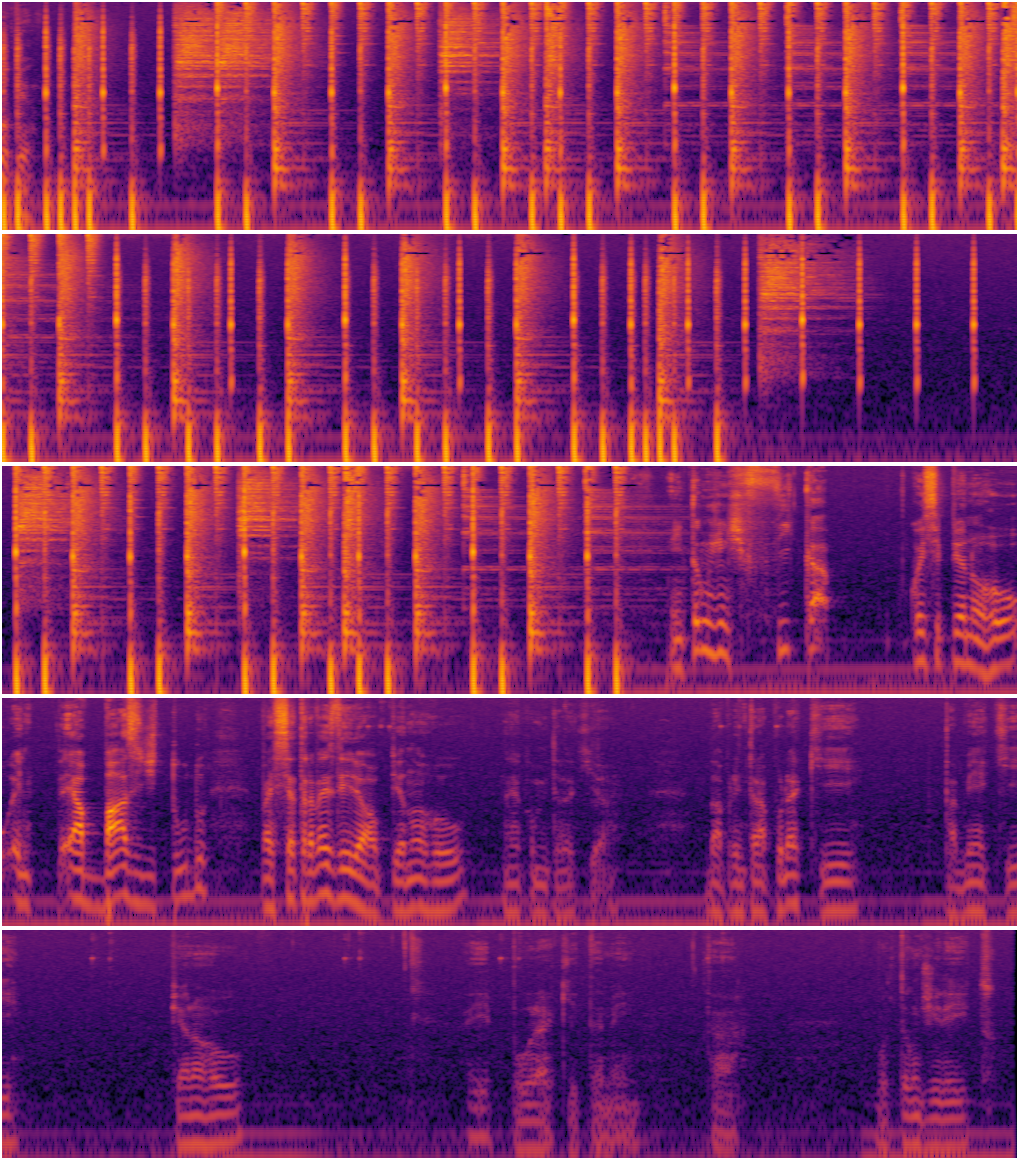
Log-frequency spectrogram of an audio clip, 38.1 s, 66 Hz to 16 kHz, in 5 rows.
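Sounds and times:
programmed drum beat loop: 0.0 - 20.5.

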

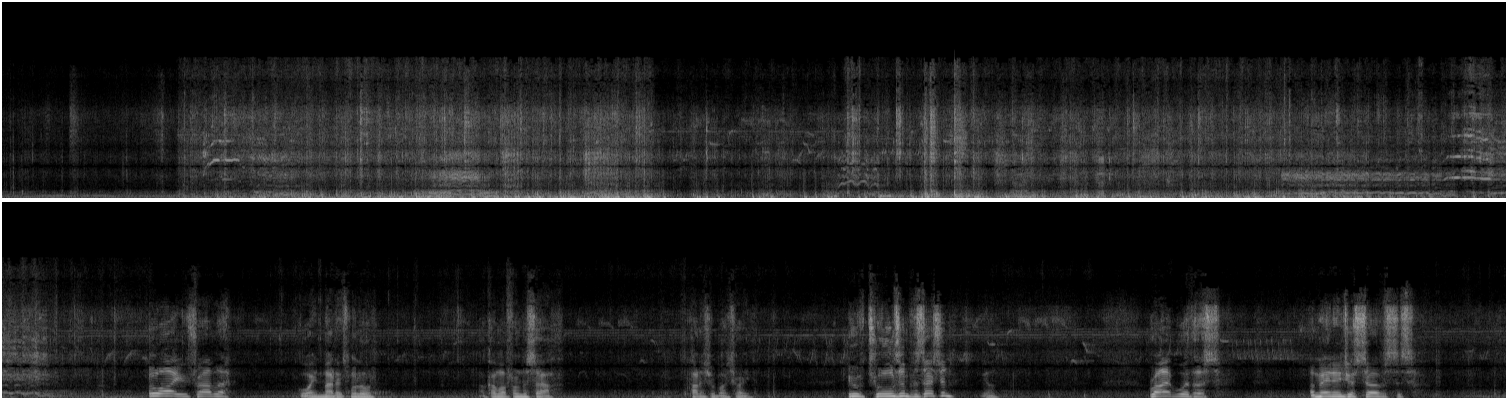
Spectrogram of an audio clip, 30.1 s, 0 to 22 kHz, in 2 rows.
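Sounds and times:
hooves clattering on dirt: 0.0 - 30.0
horses neighing: 1.8 - 16.0.

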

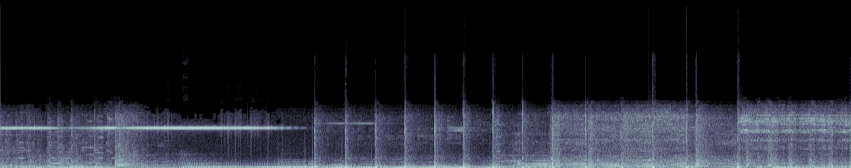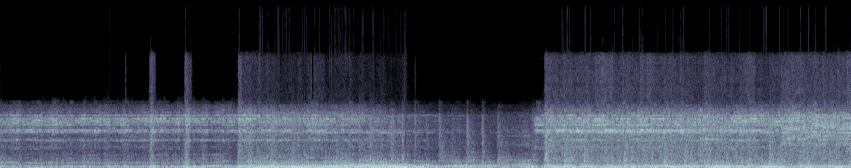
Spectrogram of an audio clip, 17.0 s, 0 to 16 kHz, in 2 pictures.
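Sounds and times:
high steady tone: 0.0 - 4.7
full band playing: 0.0 - 17.0
rock drum kit: 0.0 - 17.0.

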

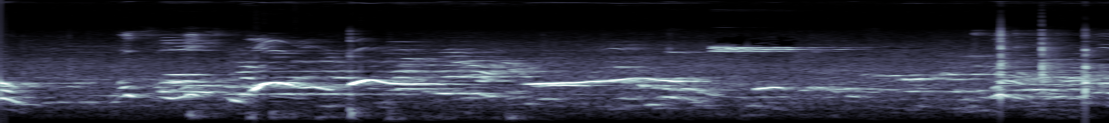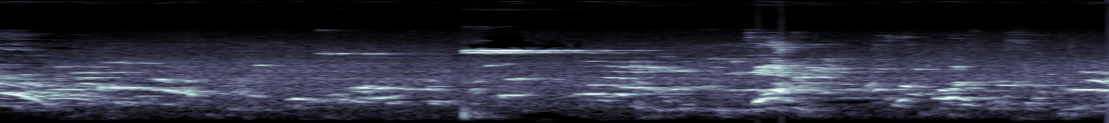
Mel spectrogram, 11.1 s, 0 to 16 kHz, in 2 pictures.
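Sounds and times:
crowd voices in a hall: 0.0 - 11.0.

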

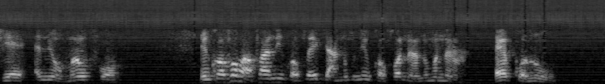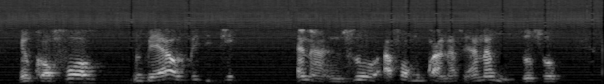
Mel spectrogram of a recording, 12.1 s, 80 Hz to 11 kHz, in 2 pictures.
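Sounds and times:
man talking over telephone: 0.0 - 1.2, 2.0 - 5.6, 6.3 - 8.4, 9.0 - 11.7.

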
